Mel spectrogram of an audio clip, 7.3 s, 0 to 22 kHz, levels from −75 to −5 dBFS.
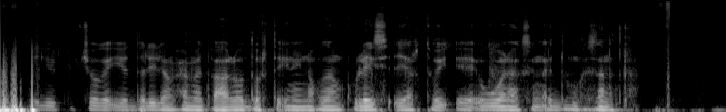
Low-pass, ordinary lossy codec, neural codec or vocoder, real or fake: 19.8 kHz; none; none; real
